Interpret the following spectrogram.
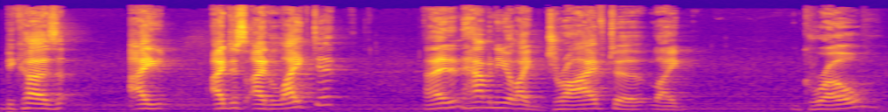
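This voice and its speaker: A man's voice: fairly high pitch, measured pace, pushed and bright, a little hiss or hum. A man talking as a podcast guest, telling blunt, profane stories about film work and laughing along the way. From Hollywood, California. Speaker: podcast guest, producer and author. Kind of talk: casual chat.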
